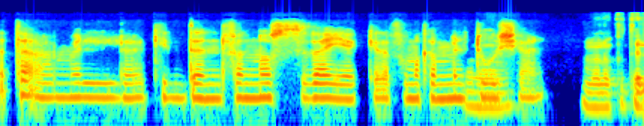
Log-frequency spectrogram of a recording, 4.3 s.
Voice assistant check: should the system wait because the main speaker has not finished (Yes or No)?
No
